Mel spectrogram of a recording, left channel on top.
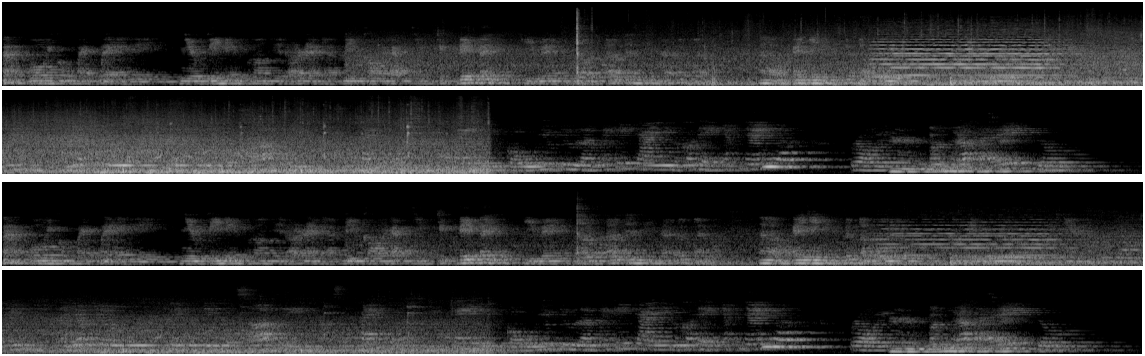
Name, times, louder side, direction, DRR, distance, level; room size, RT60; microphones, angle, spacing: voice 1, 0.0-9.1 9.5-10.2 10.6-10.9 20.3-21.5, equal, 5° left, -6 dB, 3.4 m, -34 dB
sound 1, 3.4-16.3, left 7 dB, 60° left, 0.3 m, -33 dB
voice 2, 5.7-6.4 9.7-10.5 11.0-19.4 19.9-20.3 20.6-22.1, left 2 dB, 55° right, -9 dB, 2.1 m, -35 dB
14.0 x 4.8 x 3.9 m, 1.1 s
head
